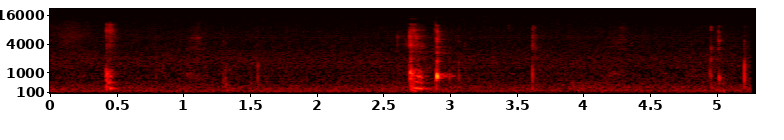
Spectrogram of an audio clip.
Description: Myu has the hiccups, but gives me a shady look, and then sticks her tongue out at me.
